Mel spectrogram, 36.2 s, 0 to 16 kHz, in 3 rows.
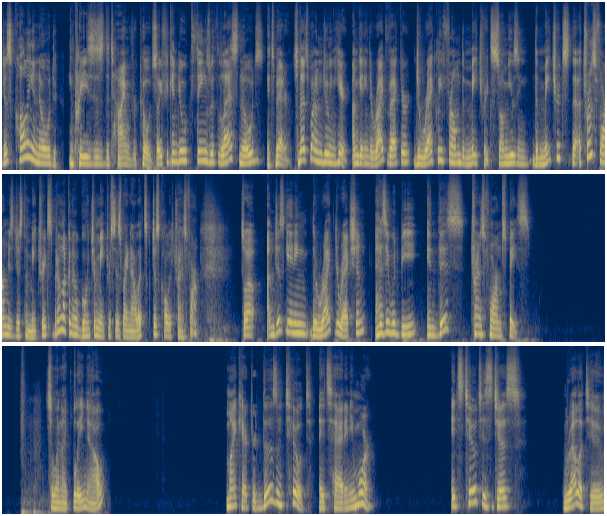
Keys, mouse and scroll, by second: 23.2 click, 23.8 click, 24.4 Delete, 25.4 click, 26.3 click, 28.7 right click, 34.2 right click.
